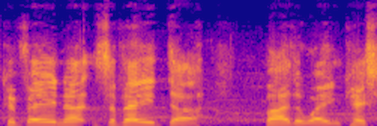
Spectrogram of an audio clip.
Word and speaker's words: Crvena zvezda: That's pronounced Crvena Zvezda, by the way, in case you're seeing that on your screen.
